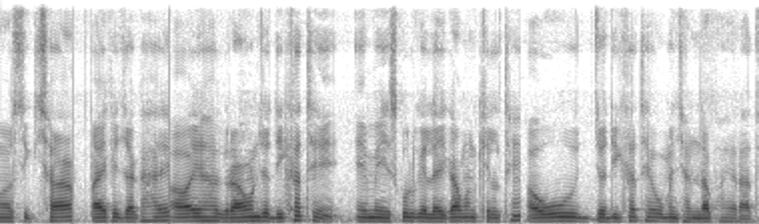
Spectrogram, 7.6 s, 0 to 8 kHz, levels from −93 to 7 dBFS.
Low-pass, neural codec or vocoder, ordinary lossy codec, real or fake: none; none; none; real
